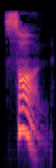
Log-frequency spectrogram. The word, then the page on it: sawn: British English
